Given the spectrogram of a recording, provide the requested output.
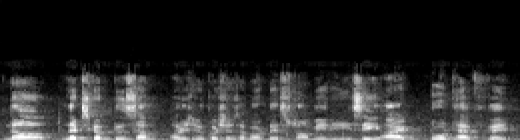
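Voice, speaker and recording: Halting man asking interview questions. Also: a little high, steady tone. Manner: halting, friendly, teasing. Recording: clear background noise.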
